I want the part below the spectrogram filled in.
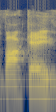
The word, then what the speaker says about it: Vake: I believe it's pronounced Vake, V-A-K-E.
